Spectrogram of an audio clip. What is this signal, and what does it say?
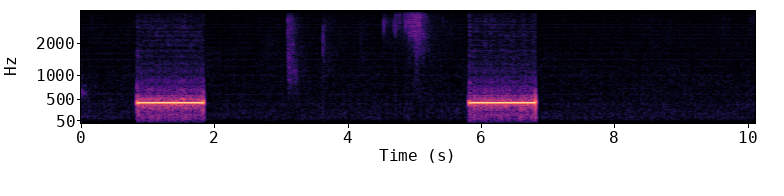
Ringback tone (Europe, 425 Hz).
